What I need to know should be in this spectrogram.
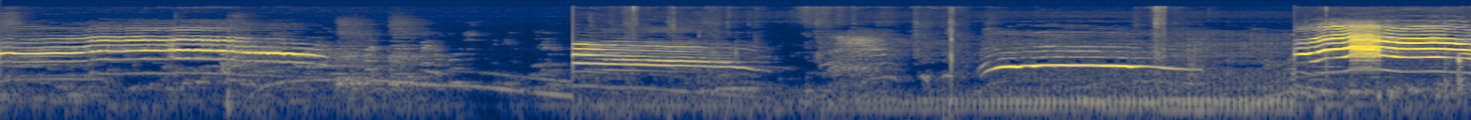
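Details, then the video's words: Two wild cats meeting face to face: wavering, descending yowls alternate with a low buzzing hum in the background, then a sharp rising wail ends in a loud, harsh scream. "When wild cats face each other"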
